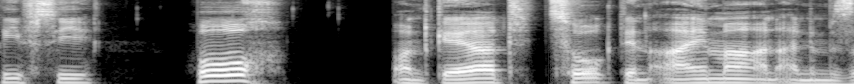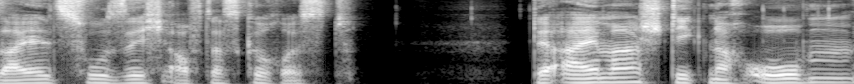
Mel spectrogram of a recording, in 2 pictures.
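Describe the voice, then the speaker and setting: A man reading a story aloud as narrator, with calm, even storytelling. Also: medium pitch, gravelly. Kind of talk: audiobook reading.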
